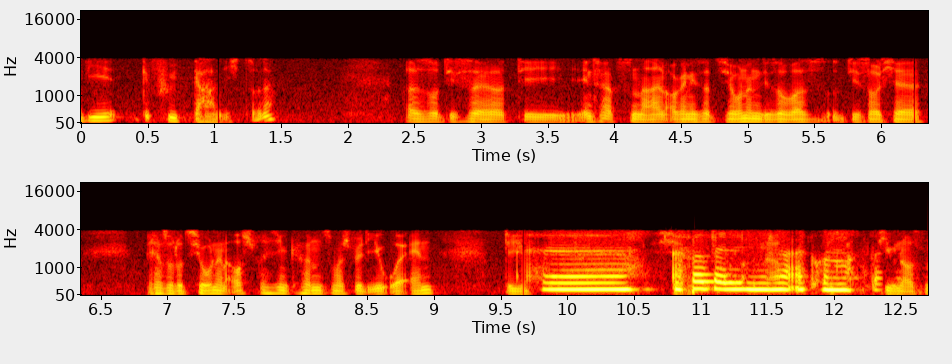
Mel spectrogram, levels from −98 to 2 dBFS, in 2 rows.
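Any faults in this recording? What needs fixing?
Packet loss filled with silence appears at 1.02–1.04 s, 6.24–6.26 s and 9.66–9.68 s. Each gap is 20 ms, one packet's worth, replaced by digital silence with abrupt edges. Adding packet loss concealment or a jitter buffer with interpolation would mask these holes.

From 9.94 to 10.79 s and 10.98 to 12.35 s the speech dips in pieces, dropping by roughly 25 dB over about 0.7 s and 1 s of those spans. This is likely speech suppressed in double talk, where the echo canceller attenuated the talker it could not separate from the far-end echo. A double-talk detector tuned to favour near-end speech would prevent this.

The G.711 mu-law band limit at 4 kHz is audible throughout.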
